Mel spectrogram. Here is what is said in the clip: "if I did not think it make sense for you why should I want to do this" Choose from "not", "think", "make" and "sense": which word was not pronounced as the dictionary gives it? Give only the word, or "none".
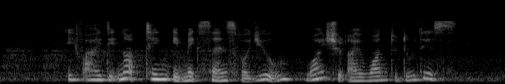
think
